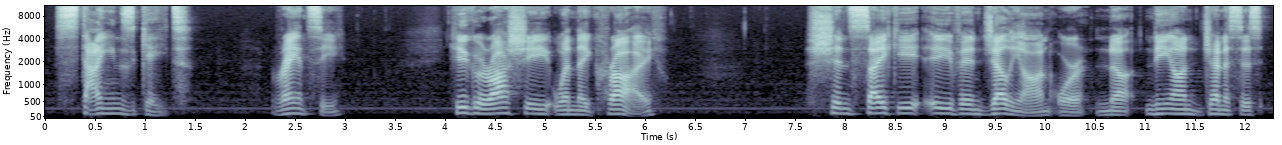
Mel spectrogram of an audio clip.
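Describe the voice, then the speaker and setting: A man's voice: mid-range voice, extremely slow, long pauses, bright, forceful tone, clear, resonant tone. A man hosting a casual live podcast, reading aloud and sometimes stumbling over the words. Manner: stumbles over foreign names, sounding them out. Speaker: podcast host.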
